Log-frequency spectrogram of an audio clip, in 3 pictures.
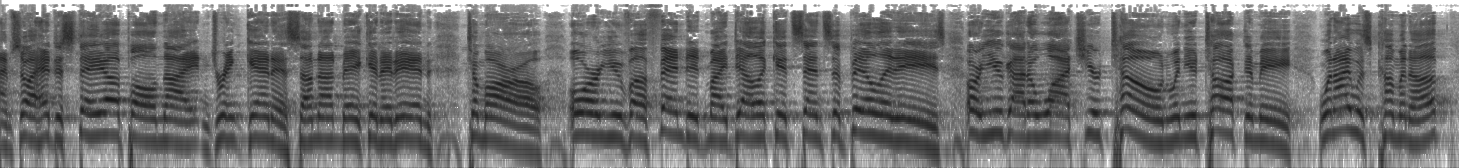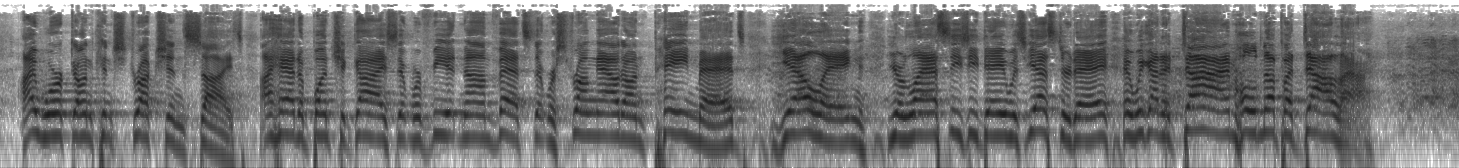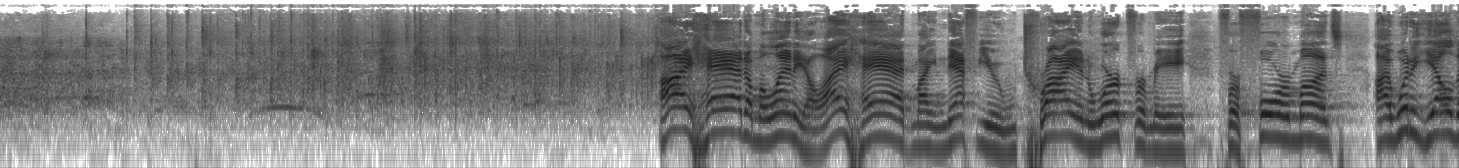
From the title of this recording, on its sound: Live from the Houston Improv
